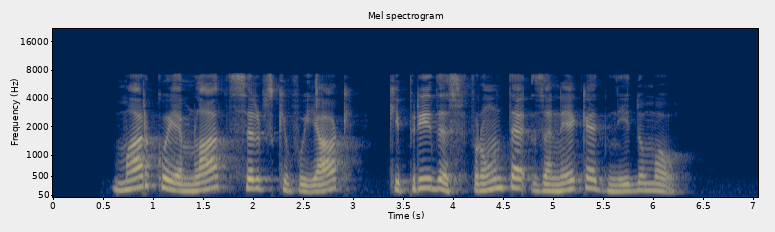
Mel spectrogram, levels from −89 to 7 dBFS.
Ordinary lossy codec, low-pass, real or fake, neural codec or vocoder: none; 7.2 kHz; real; none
